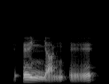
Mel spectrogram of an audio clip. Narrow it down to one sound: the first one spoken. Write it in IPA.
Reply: ʔ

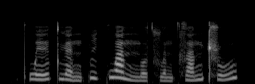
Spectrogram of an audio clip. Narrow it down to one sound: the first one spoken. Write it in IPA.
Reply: pʰ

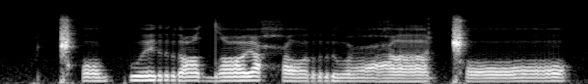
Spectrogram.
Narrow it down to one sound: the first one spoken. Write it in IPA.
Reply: ǁʰ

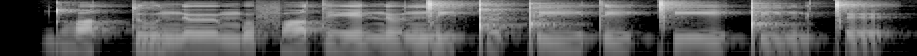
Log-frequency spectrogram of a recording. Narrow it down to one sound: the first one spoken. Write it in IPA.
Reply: ɖʱ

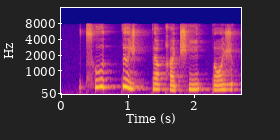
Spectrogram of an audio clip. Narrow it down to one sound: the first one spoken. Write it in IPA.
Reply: t͡sʰ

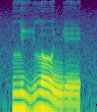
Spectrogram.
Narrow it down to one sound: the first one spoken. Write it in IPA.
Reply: l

